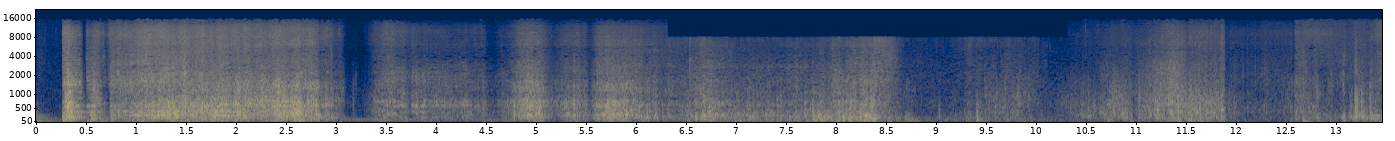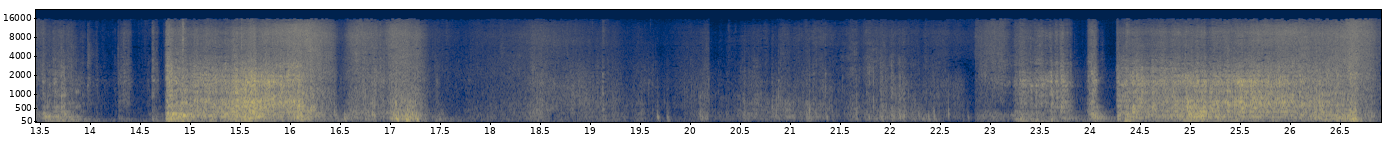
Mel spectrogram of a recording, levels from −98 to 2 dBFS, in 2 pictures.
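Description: From 6.31 to 10.31 s the audio drops abruptly to an adaptive stream at a lower bitrate. Nothing above about 8.1 kHz survives, and the remaining sound takes on a smeared texture, which fits a switch from a comfortable Opus rate to one near 12 kbit/s. Unlike a dropout or a buffering stall, there is no gap. The quality simply changes at both edges and then snaps back to full bandwidth.

At 11.88 s the level falls by about 13 dB in one step, and it jumps back up at 12.58 s. From 20.19 to 22.85 s the same thing happens with a drop of about 12 dB. Each time, the sound and its background noise move together, with no ramp. That instant, uniform step points to a sudden gain jump, likely an unramped digital gain change. A fade or compressor action would glide or breathe instead.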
